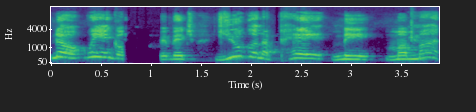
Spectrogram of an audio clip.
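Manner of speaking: angry, sharp scolding tone. Retelling own reply when told they could keep it: retelling going off on someone. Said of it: "Doctor M can go straight bug".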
